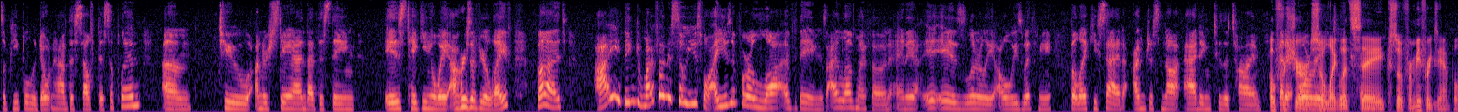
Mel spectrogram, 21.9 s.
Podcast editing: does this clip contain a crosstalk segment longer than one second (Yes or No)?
Yes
